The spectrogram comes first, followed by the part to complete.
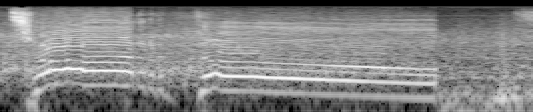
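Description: A man's excited, drawn-out shout on a basketball TV broadcast: the commentator's voice sweeps up, then holds one long falling note that cuts off suddenly about a second and a half in, as he reacts to a three-point shot.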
